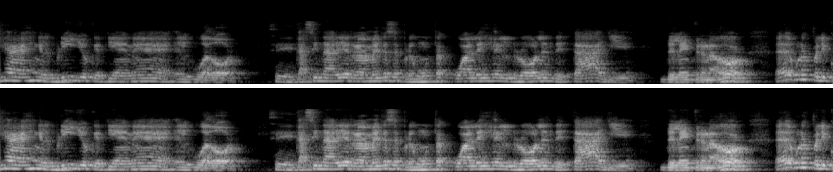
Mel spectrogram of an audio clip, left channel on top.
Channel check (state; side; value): quieter; left; 6.4 dB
